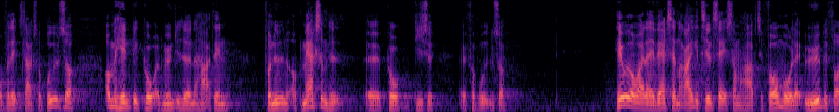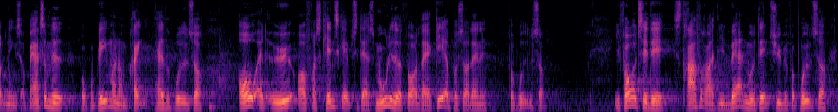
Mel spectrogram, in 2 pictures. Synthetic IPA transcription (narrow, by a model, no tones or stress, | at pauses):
fɒ̽d̥enslɑ̈ɡ̥sfɒ̽b̥ʁyðˠl̩sɐ | ʔɒ̽meɦenb̥le̝ɡ̥̚pʰɒ̽ʔæd̥mønd̥ihe̝ð̰ˠɐnəɦɑ̈d̥en | fɒ̽nyð̞̰ˠnəʔɒ̽b̥mæɐɡ̥sɒ̽mɦe̝ð̞̰ˠ | pʰɒ̽d̥isə | fɒ̽b̥ʁy̰ðˠl̩sɐ | he̝ɐuð̞ˠɒʊ̰ɐæɐɾ̥ɑ̈iʋæɐɡ̥sæd̥enʁaɡ̥ət͡sʰe̝lt͡sʰɛ̰ːsɒ̽mhɑ̈hɑ̈fd̥̚t͡sʰe̝lfɒːmɔ̰̽ːlæʔøːəb̥e̝fɒ̽l̰ɡ̥ne̝ŋn̩sɒ̽b̥mæɐɡ̥sɒ̽mhe̝ð̞̰ˠpʰɒ̽pʰʁo̝b̥le̝̰ːmɐnəɒ̽mkʰʁeŋ̰hæðˠfɒb̥ʁyð̞ˠl̩sɐ | ɒ̽ʊʔæd̥øːəʔɒ̽fʁɐskʰensɡ̥ɛ̰ːb̥̚t͡sʰe̝ld̥æɐsmuːlihe̝ð̞̰ˠɐfɒ̽æd̥ʁɛæɡ̥e̝̰ːɐpʰɒ̽sɒ̽ɾænə | fɒ̽b̥ʁyðˠl̩sɐ | ifɒːhɒ̽l̰t͡sʰe̝ld̥e̝sd̥ʁɑ̈fəʁad̥liəʋæɐ̰d̥mɔ̝ð̰ˠd̥ent͡sʰyːb̥əfɒ̽b̥ʁyð̰ˠl̩sɐ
